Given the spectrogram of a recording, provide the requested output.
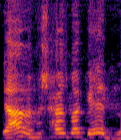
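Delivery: fast Egyptian-style burst; said in one breath. Shown as a demonstration. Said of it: "ثانية واحدة أخويا".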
